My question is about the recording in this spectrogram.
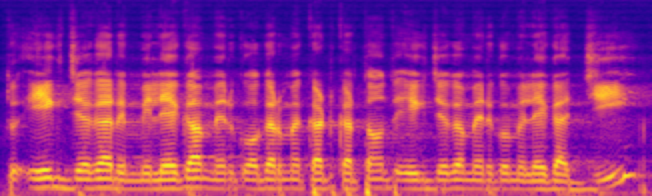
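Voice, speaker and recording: Guy teaching biology for exam prep, really bright sharp voice, repeats stuff a lot, quizzes the class, big reverby hall. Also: medium pitch, little pitch movement, clean tone. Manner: explains step by step, mixing Hindi with English terms; repeats key points, asks students quick questions.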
